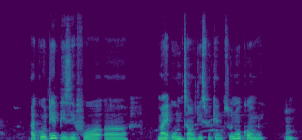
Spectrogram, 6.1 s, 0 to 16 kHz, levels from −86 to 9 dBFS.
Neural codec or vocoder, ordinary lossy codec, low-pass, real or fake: none; none; 14.4 kHz; real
